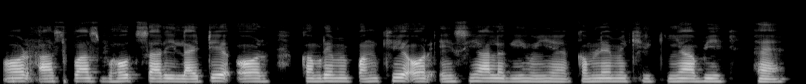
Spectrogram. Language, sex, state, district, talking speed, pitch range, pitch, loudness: Hindi, male, Bihar, Samastipur, 140 wpm, 135-145 Hz, 140 Hz, -19 LUFS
